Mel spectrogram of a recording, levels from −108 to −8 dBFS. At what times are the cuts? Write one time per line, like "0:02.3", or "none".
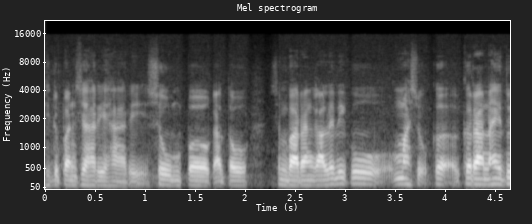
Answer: none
